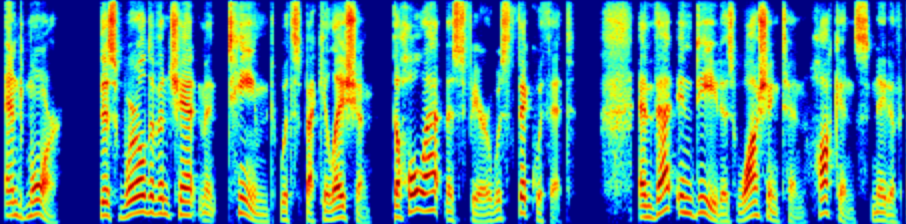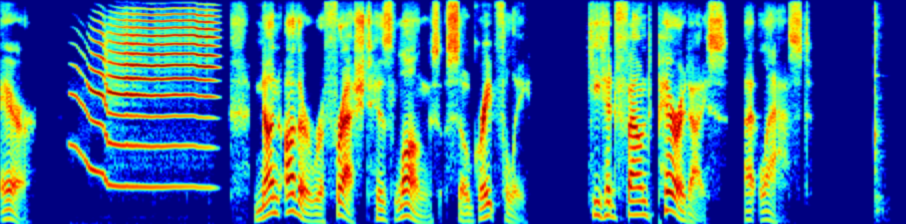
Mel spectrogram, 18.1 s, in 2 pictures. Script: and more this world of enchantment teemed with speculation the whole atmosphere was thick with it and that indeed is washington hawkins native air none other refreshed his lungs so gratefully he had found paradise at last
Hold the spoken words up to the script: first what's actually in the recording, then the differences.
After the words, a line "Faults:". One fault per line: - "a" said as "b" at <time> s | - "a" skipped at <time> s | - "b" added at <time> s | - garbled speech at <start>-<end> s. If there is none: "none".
and more this world of enchantment teemed with speculation the whole atmosphere was thick with it and that indeed is washington hawkins native air none other refreshed his lungs so gratefully he had found paradise at last
Faults:
none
